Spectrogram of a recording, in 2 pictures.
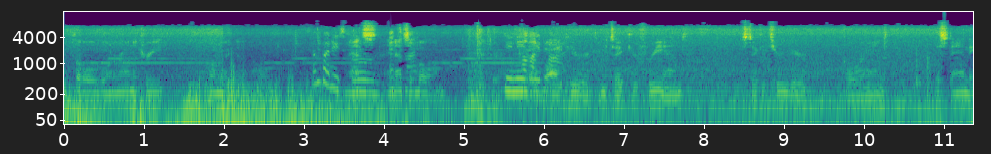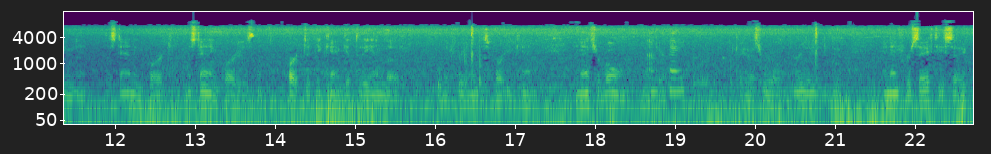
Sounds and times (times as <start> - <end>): Speech: 0.0 - 1.2, 1.8 - 7.8, 8.5 - 10.3, 10.9 - 19.1, 19.7 - 22.7.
